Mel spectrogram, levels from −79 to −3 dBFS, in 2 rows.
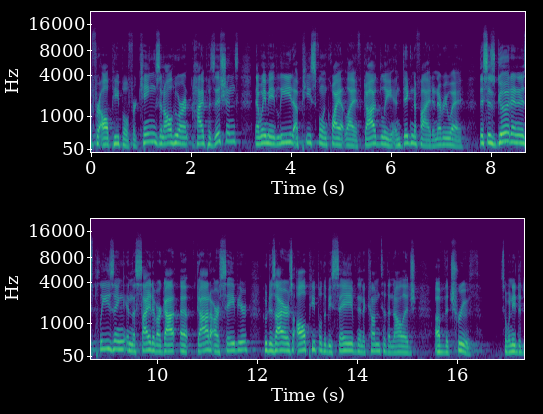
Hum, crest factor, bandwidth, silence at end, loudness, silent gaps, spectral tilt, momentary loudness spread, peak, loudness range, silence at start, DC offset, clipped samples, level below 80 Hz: none; 20 dB; 14.5 kHz; 0 s; -28 LUFS; none; -4.5 dB/octave; 8 LU; -8 dBFS; 3 LU; 0 s; under 0.1%; under 0.1%; -68 dBFS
